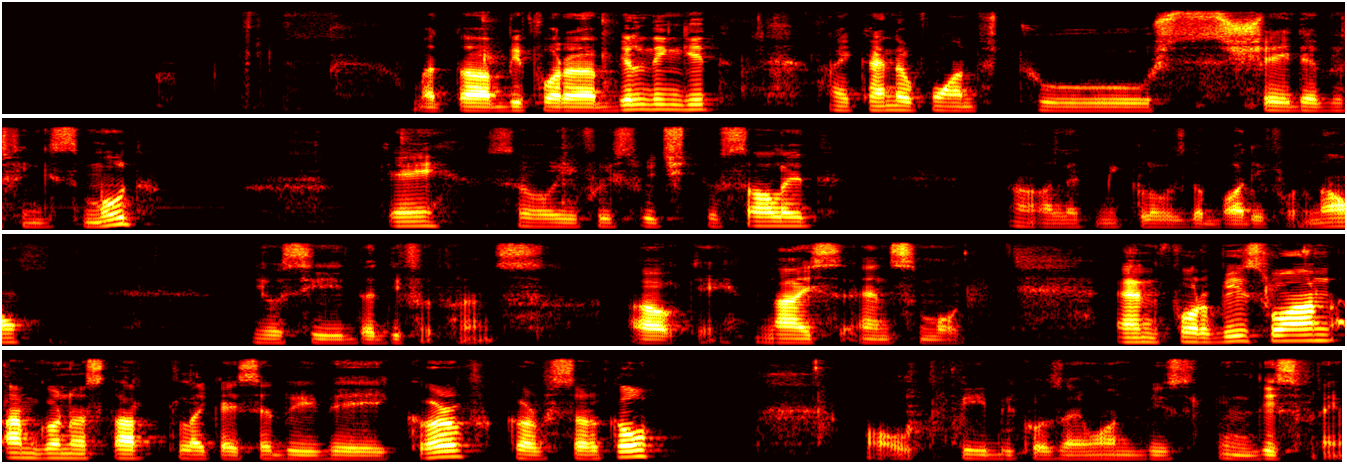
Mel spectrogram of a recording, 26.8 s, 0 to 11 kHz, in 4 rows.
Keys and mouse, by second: 0.0-26.8 typing, 3.5 click, 12.2 click, 14.0 click, 14.5 click, 15.1 click, 15.5 click, 15.8 click, 17.0 middle click, 18.6 shift+click, 24.7 alt+p.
